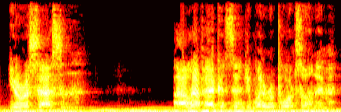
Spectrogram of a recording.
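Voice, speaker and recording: A man's put-on character voice at a very fast pace over loud background noise. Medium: machinima. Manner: gruff, blunt.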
